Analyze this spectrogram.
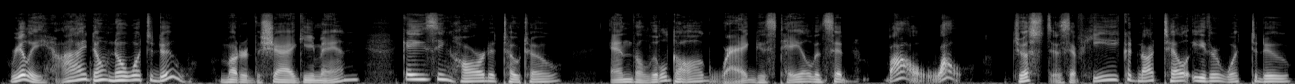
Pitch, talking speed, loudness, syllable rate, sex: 145 Hz, 170 wpm, -19 LUFS, 4.3 syllables/s, male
